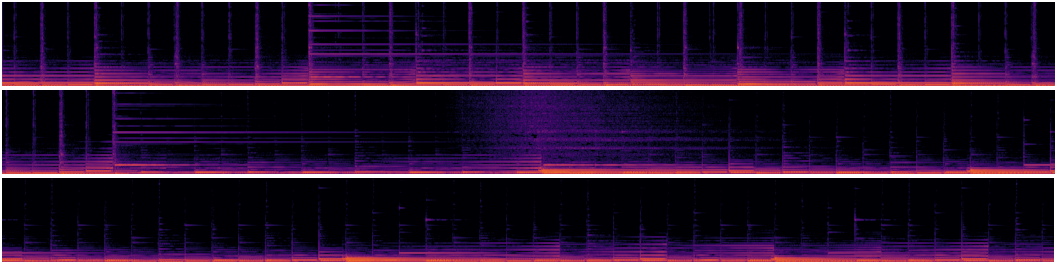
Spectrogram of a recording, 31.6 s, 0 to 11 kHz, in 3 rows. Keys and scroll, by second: 0.0-0.3 typing, 2.5 e, 19.0 b.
